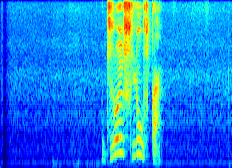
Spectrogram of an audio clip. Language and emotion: Russian, angry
